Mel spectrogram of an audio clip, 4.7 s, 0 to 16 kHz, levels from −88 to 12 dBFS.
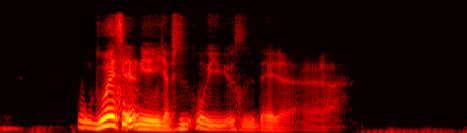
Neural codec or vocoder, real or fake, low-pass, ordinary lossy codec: codec, 16 kHz in and 24 kHz out, 0.4 kbps, LongCat-Audio-Codec, four codebook decoder; fake; 10.8 kHz; none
